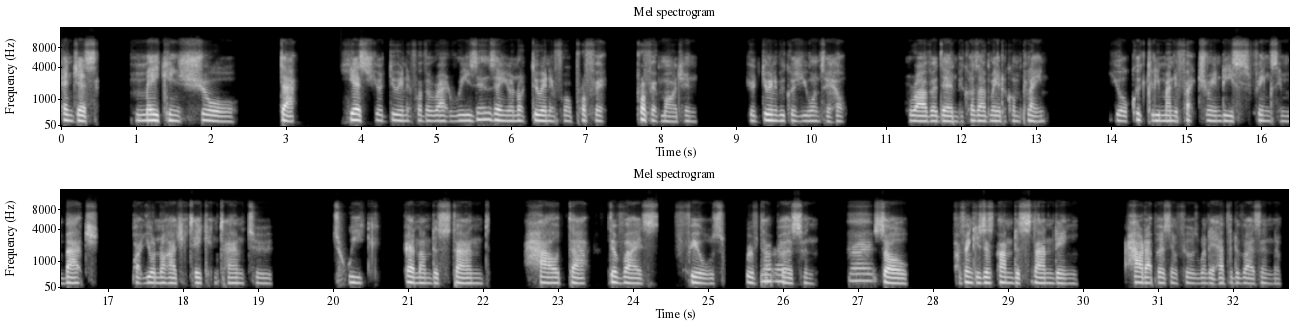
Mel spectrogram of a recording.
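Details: Adult man born six months premature with undeveloped airways, given emergency surgery at birth and living with a tracheostomy tube; prematurity heavily impacted his vocal cords; tracheostomy voice.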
